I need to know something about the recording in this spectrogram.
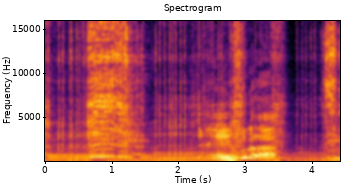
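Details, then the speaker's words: HPI Savage Octane gas two-stroke RC car, still breaking in, after a transmission teardown and shift-point tuning; owner says the carb is still set rich and will tune it better later. The engine revs and falls back with a soft, blubbery edge, not a crisp scream. "I need to keep running it, you know, and let it loosen up, so it could run even better, and I could do a better tune on it. I still have it rich."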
